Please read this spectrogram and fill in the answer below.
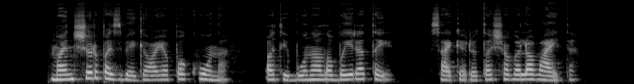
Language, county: Lithuanian, Vilnius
